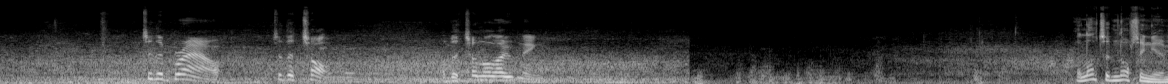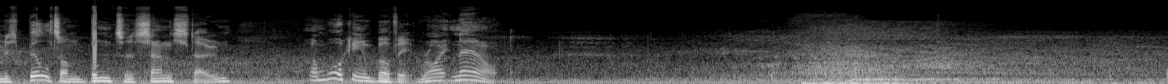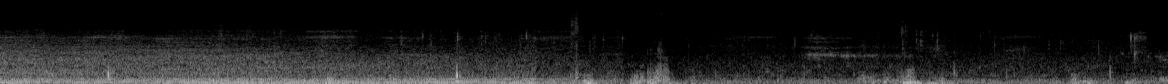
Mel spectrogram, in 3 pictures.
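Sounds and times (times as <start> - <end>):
vehicle passing loudly: 0.0 - 7.3, 8.7 - 29.9
vehicle engine humming: 0.0 - 35.0.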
